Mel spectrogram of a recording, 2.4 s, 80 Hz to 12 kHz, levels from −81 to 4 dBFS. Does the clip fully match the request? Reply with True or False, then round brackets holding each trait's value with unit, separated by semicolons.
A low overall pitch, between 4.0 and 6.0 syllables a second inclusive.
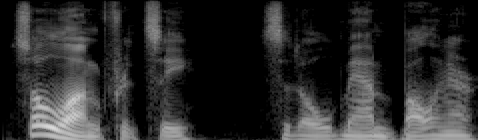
True (105 Hz; 5.0 syllables/s)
